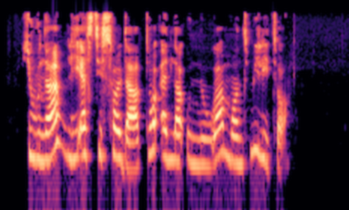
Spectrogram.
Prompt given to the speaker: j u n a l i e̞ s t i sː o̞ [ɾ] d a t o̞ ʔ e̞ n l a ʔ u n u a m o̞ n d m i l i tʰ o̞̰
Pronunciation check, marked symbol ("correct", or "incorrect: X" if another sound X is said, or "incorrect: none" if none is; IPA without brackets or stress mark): incorrect: l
